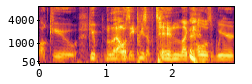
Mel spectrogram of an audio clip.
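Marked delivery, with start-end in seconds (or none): 0.0-2.1 slow, furious, angry outburst. Describing a movie scene, quoting lines: imitating angry Optimus Prime.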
